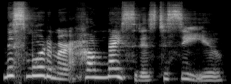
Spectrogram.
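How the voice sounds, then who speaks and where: Woman playing an earnest, bright-voiced young governess. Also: high voice, sing-song, normal speed, pitched above the performer's own voice, heavily acted. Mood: eager. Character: earnest, modest young governess, eager and proper.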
